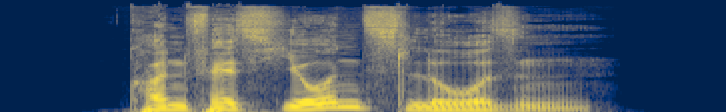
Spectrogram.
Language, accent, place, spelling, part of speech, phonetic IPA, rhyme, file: German, Germany, Berlin, konfessionslosen, adjective, [kɔnfɛˈsi̯oːnsˌloːzn̩], -oːnsloːzn̩, De-konfessionslosen.ogg
- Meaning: inflection of konfessionslos: 1. strong genitive masculine/neuter singular 2. weak/mixed genitive/dative all-gender singular 3. strong/weak/mixed accusative masculine singular 4. strong dative plural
